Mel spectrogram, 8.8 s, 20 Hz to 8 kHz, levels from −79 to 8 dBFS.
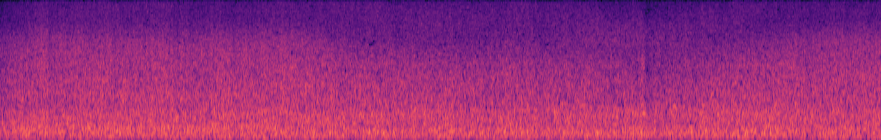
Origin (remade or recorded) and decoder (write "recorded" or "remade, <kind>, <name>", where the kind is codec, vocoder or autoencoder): recorded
